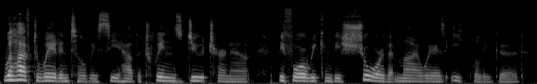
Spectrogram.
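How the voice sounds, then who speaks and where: An earnest, thoughtful young schoolteacher , as a reader voices her. She speaks calmly and sincerely, reassuring rather than dramatic, close to the reader's own voice. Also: mid-range voice, fairly quick, close to an everyday voice. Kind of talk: audiobook character reading.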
